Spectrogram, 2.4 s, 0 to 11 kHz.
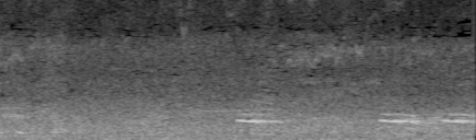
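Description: Steady trackside noise of radio-controlled 2WD race cars running, with faint voices and a few short high chirps about a second in.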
